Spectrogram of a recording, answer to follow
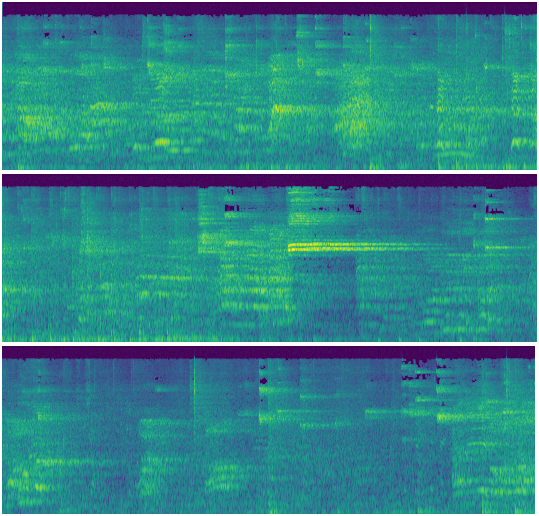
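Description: A basketball bouncing repeatedly on a hardwood gym floor during live play, with voices in the large gym hall. A referee's whistle is blown once, about sixteen seconds in, for a little over a second.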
